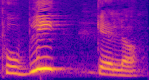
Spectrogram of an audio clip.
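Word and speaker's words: publíquelo: When we cover up the lo, the U is one syllable. Those vowel groups count as one syllable, so we go second to last, publiquelo.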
